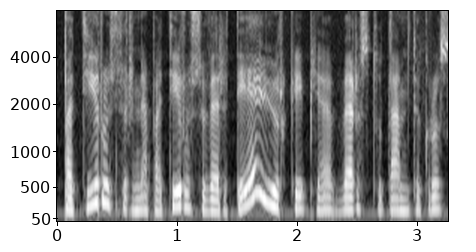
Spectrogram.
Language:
Lithuanian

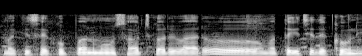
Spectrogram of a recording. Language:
Odia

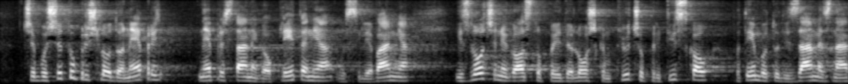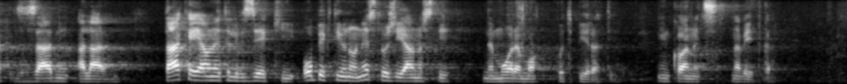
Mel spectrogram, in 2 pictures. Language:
Slovenian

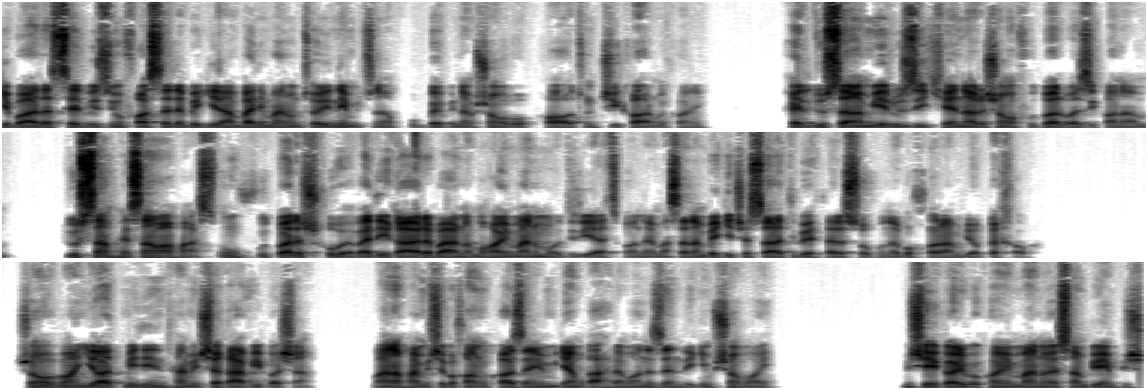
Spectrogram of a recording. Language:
Persian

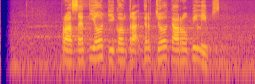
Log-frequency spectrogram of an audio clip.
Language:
Javanese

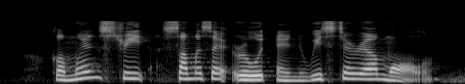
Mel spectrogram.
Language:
English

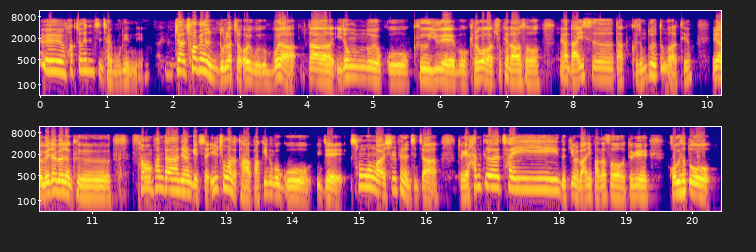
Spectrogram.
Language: Korean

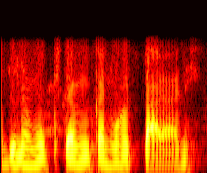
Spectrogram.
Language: Manipuri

